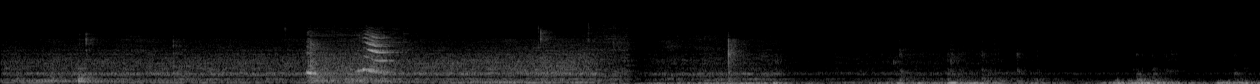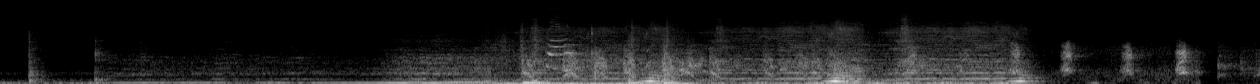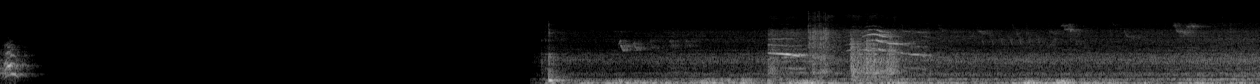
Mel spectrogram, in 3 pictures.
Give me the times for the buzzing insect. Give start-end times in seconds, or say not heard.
0.0-22.9, 30.6-37.7.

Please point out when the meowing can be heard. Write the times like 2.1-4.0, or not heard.
3.0-3.9, 17.5-19.6, 32.9-34.5.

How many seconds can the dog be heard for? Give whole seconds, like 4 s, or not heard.
8 s.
